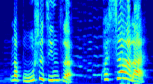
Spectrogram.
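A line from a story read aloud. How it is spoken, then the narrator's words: Shout. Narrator (Chinese): 艾博先生喊道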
